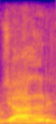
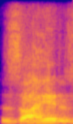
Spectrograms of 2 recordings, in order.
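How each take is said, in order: First: The first sound is a j sound. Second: The first sound is a z sound. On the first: The speaker calls it wrong. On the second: The speaker calls it right.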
